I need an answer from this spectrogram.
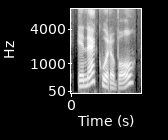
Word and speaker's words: inequitable: Pronunciation tip: Inequitable. Inquitable. Stress on the second syllable. Four syllables total.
